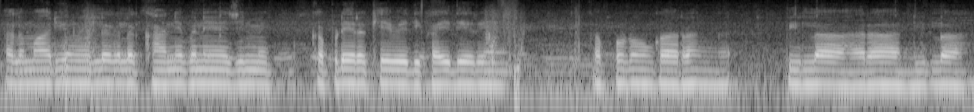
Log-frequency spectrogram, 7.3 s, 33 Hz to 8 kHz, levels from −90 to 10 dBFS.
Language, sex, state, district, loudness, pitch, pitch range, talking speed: Hindi, male, Rajasthan, Bikaner, -15 LUFS, 130 Hz, 125-135 Hz, 180 wpm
